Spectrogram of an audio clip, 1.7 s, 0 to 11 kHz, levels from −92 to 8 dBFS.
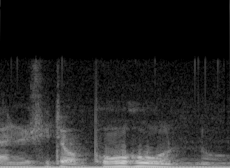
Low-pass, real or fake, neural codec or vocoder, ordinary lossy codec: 7.2 kHz; real; none; none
